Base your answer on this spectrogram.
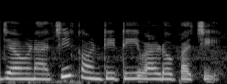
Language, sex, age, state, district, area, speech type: Goan Konkani, female, 18-30, Goa, Ponda, rural, spontaneous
